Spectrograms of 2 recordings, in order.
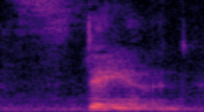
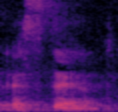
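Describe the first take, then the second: First: The word begins directly with the S sound. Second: An extra vowel is added before the S. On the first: The speaker calls it right. "no, it's a stand, not a stand" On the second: The speaker calls it wrong. "They don't really have the solitary S as a start uh, sound. So they say"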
